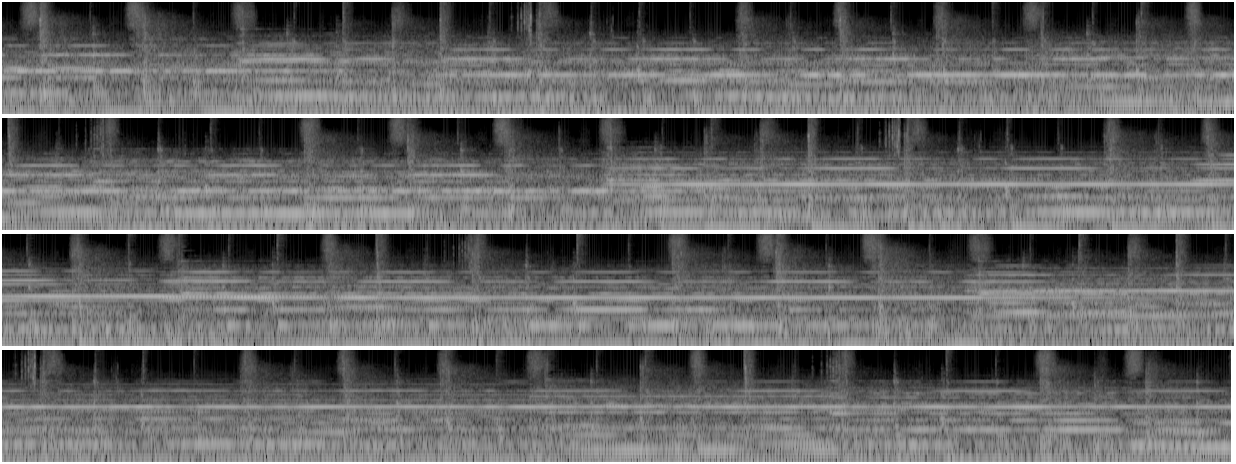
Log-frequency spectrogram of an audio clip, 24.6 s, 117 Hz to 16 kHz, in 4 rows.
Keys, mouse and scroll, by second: 3.0 right click, 4.3 double click.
